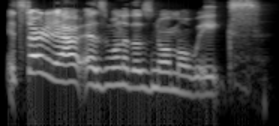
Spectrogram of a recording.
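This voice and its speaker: A woman's voice: a little high, big pitch swings, moderate pace, smooth, no echo, lo-fi sound. A woman talking casually, like someone chatting with friends during a game or story night. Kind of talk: casual chat among friends while gaming, reading her own story.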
